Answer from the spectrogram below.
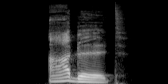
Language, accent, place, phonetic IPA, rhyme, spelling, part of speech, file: German, Germany, Berlin, [ˈaːdl̩t], -aːdl̩t, adelt, verb, De-adelt.ogg
- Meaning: inflection of adeln: 1. second-person plural present 2. third-person singular present 3. plural imperative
